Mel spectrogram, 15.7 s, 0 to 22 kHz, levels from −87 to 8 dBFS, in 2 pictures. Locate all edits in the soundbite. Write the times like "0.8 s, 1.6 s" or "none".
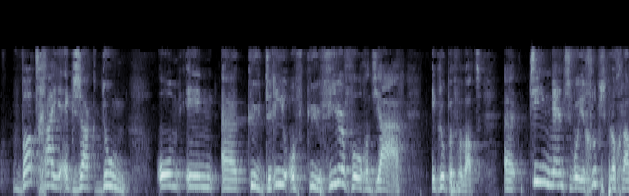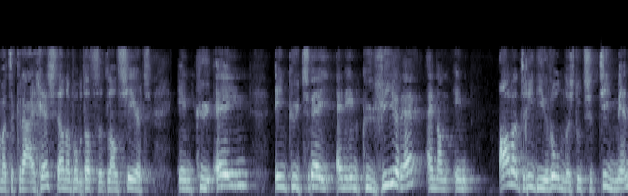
none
